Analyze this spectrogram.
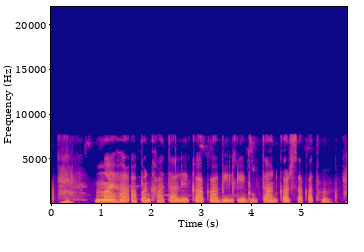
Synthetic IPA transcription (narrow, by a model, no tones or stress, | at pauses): məɦəʔəpənkʰaːt̪alekakabilkebʱʊɡt̪aːnkəɾsə̰kət̪ɦũ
